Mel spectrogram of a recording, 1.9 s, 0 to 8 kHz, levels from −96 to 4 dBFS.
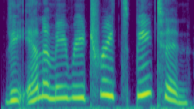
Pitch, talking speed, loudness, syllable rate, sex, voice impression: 305 Hz, 125 wpm, -15 LUFS, 4.4 syllables/s, female, feminine, adult-like, tensed, powerful, clear, fluent, intellectual, slightly elegant, lively, slightly strict, slightly sharp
